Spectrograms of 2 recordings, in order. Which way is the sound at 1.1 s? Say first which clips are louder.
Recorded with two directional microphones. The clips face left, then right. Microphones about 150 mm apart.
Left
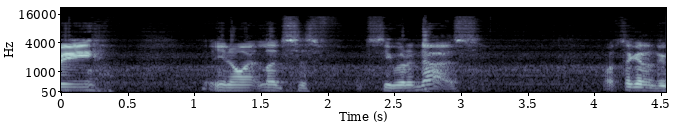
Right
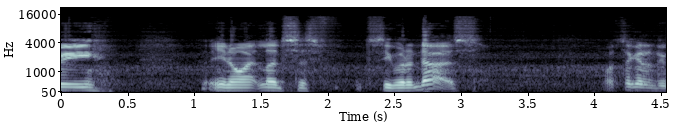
Right 8 dB; 90° right.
